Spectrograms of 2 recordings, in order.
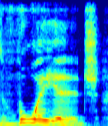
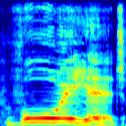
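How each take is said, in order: First: Said in the usual way. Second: VOYAGE louder, with a long-held "voy"; stretched out syllables. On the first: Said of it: "My first word is". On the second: Shown as a demonstration. Teacher showing spellers two syllables in voyage, stretched out. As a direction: draw out "Voyage" so both syllables show. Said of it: "I have two syllables".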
